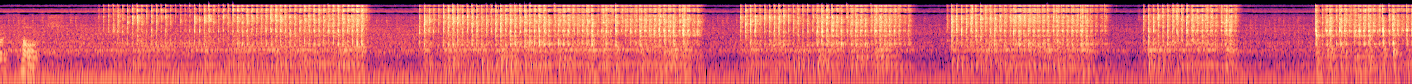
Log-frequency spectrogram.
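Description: A chisel scrapes and hisses against spinning wood in bursts.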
